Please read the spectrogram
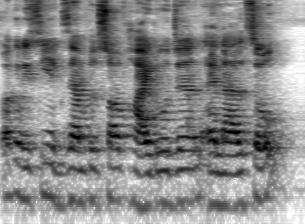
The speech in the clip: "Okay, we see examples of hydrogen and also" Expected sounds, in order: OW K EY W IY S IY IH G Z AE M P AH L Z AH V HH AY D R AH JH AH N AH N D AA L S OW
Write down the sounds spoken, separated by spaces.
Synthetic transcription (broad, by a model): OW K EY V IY S IY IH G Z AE M P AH L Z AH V HH AY D R AH JH AH N AH N D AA L S OW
